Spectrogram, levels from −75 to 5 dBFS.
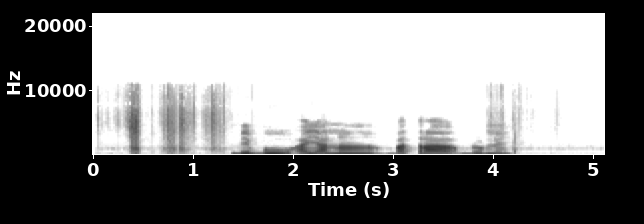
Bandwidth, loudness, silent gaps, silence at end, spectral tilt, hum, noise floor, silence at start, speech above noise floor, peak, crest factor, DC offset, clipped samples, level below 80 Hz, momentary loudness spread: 11.5 kHz; -22 LUFS; none; 0.95 s; -5 dB/octave; none; -63 dBFS; 0.35 s; 42 dB; -2 dBFS; 20 dB; under 0.1%; under 0.1%; -58 dBFS; 13 LU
